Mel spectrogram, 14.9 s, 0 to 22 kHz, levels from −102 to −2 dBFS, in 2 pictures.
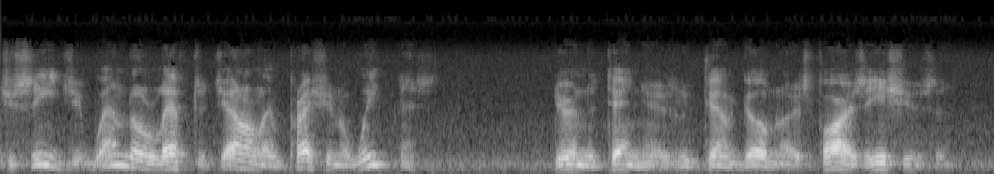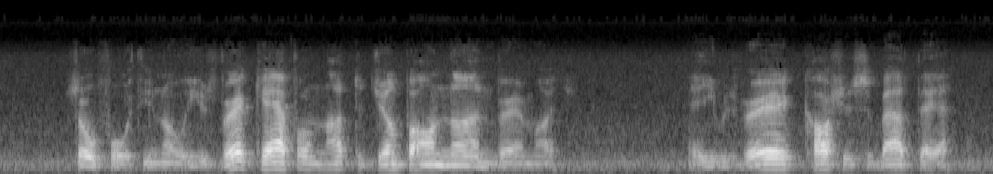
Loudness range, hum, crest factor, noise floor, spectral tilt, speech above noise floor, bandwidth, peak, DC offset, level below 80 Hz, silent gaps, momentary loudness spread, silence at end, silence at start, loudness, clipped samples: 5 LU; none; 22 dB; -51 dBFS; -6.5 dB/octave; 26 dB; 7.4 kHz; -4 dBFS; under 0.1%; -66 dBFS; none; 17 LU; 0.1 s; 0 s; -25 LUFS; under 0.1%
